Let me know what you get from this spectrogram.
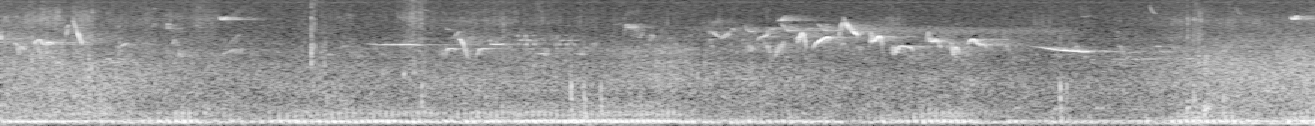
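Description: Small birds chirping, with a cluster of quick twittering calls in the middle and one falling call near the end, over faint steady outdoor background noise.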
